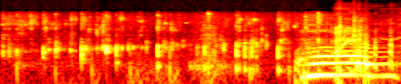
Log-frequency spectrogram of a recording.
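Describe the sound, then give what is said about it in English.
A drink is poured into a glass: irregular splashing and glugging at first, then a steady gurgling stream whose pitch rises as the glass fills. “No, I'm just pouring a drink.”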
